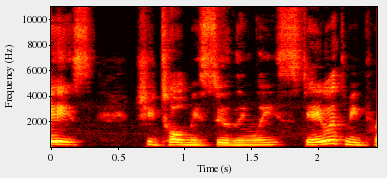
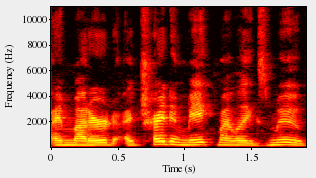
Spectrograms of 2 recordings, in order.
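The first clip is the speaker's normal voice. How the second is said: ordinary delivery, nothing marked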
